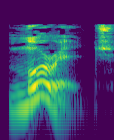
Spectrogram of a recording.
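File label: "moorage", British English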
